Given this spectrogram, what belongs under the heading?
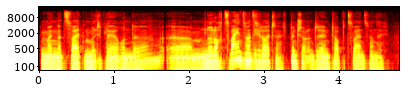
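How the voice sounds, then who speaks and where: Excitable man streaming a game, dry sound. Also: mid-range voice, a little fast, no echo. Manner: chatty, talks to viewers, bursts into excited shouts; drops to hushed muttering when sneaking. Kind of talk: live gameplay commentary. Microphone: desk microphone.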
